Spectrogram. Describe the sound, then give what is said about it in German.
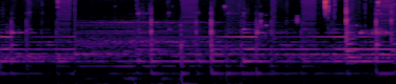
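A small forest stream flowing calmly over stones and branches, with steady trickling and frequent small drips and splashes, continuous, with no voices present. “Du kommst an einen kleinen Bach. Er fließt ruhig und gemächlich durch den Wald, sucht sich seinen Weg über Steine und Äste.”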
